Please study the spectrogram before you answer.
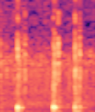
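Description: Fried, drained pork belly skin is tapped against a tray in a few short, dry knocks with a wood-like, hollow tone and a bright crackly edge. Each knock dies away almost instantly, showing the skin is crispy.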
